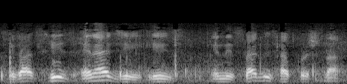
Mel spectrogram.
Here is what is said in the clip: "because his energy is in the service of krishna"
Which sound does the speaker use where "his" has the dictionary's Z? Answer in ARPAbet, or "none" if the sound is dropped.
Z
